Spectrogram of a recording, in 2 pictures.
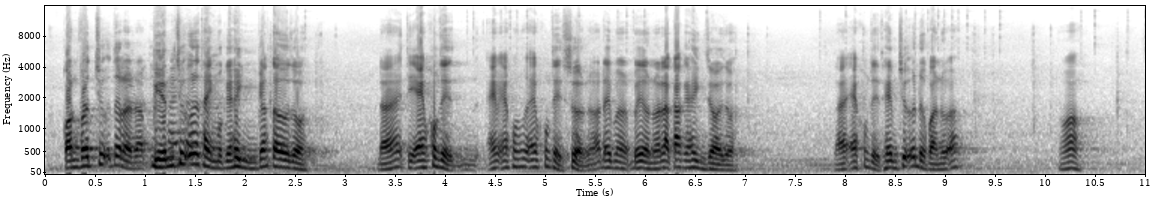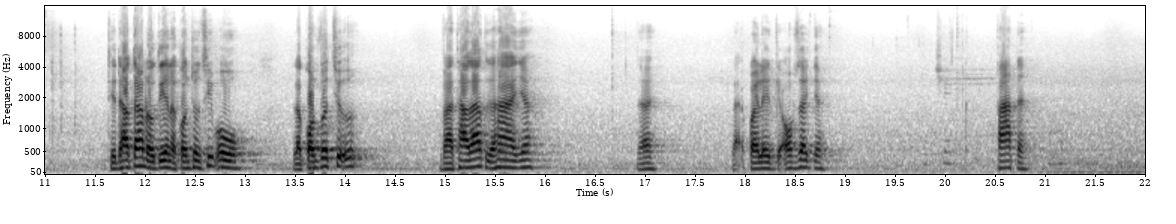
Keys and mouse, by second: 0.0 click, 0.4 v, 1.9 click, 2.2 click, 2.3 click, 2.7 click, 2.8 click, 3.4 click, 3.5 click, 3.9 click, 4.7 ctrl+z, 5.4 click, 5.8 ctrl+z, 6.2 click, 6.4 click, 6.6 click, 6.7 click, 6.9 z, 7.0 click, 7.5 v, 8.0 click, 8.5 click, 8.8 v, 16.3 click.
